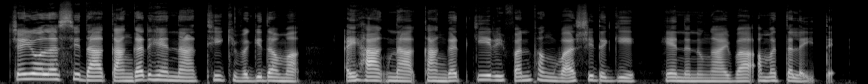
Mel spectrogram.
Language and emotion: Manipuri, happy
